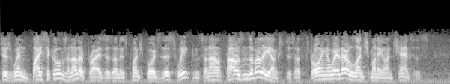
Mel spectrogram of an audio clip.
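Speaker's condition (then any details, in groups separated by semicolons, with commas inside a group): No condition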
